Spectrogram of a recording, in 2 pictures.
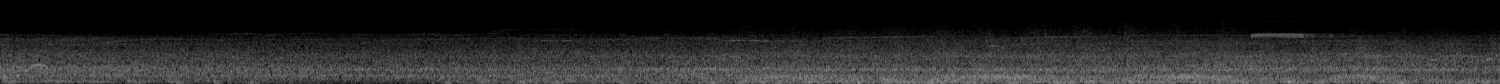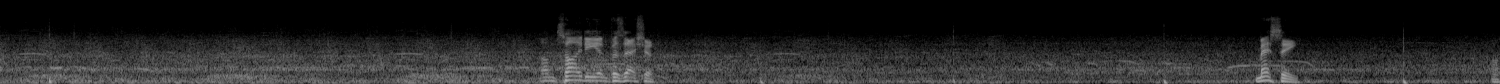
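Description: A large crowd roars and murmurs steadily.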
